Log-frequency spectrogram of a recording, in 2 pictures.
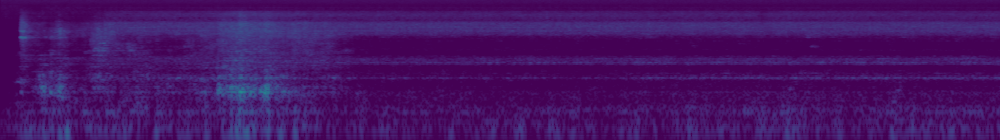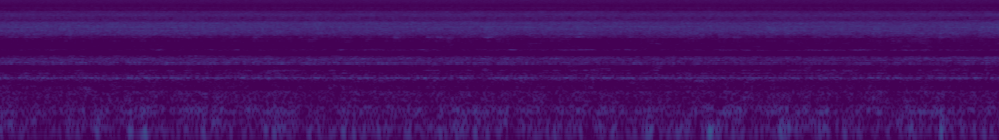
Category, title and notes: Sound effects > Objects / House appliances
WATRPlmb-Samsung Galaxy Smartphone, Distant Toilet Flush Nicholas Judy TDC
A distant toilet flushing.
flush, Phone-recording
